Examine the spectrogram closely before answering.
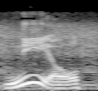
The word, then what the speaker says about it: Neil: It's no coincidence that Neil rhymes with deal, because that's something you can always count on with the leader in tires and auto repair for nearly a century.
